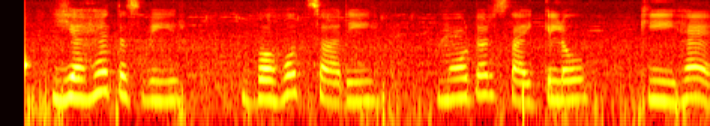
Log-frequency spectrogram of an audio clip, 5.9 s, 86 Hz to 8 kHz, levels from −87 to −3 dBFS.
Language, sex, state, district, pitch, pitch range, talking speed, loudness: Hindi, female, Haryana, Jhajjar, 225 Hz, 215-240 Hz, 70 wpm, -21 LUFS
